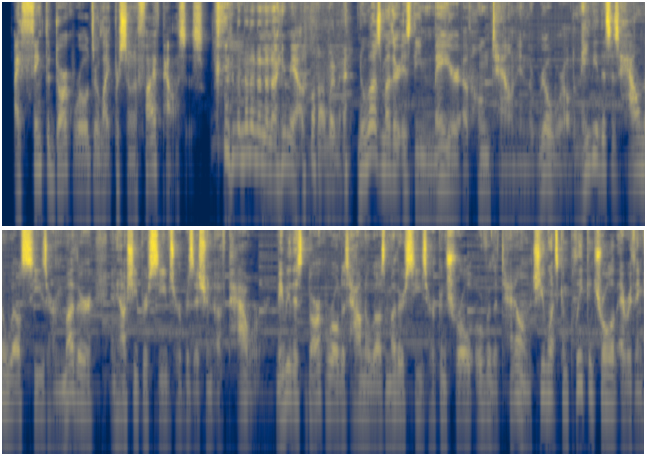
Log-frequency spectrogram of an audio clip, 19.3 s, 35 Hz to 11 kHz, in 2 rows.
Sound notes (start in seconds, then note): 3.1 laughing, nonono hear me out!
